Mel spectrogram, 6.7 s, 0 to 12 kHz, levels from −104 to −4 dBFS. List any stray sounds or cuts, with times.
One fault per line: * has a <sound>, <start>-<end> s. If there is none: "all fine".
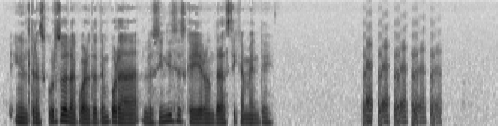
* has a laugh, 4.8-5.9 s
